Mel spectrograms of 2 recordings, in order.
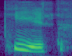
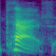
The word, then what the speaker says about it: Kesh: technically her name is pronounced Quiche, but she's like, you can call me Cash. So you could call her Yeah, Quiche 'cause or Cash, and she's fine with it. it's But it's spelled actually Kesh like Kesh, but it's pronounced Quiche.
